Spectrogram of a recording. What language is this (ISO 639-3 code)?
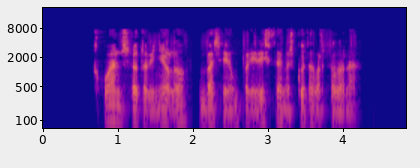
cat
